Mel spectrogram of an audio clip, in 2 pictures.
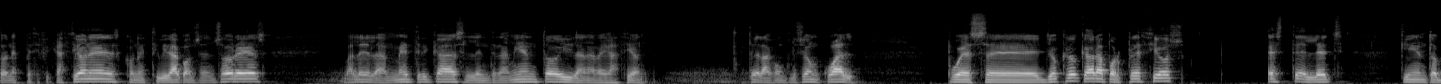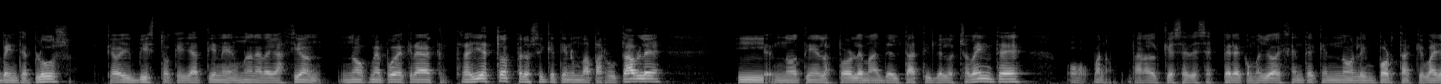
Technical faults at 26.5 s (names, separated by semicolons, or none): none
